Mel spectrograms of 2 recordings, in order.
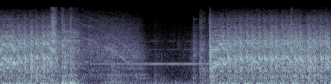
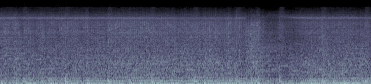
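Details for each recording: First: Dakota after tune-up with new plugs, plug wires, distributor cap and rotor, plug wires connected in wrong firing order: starter cranks with a few ragged catches that never take, then stops; crank no start. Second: Dodge Dakota warming up after a tune-up with new spark plugs, plug wires, distributor cap and rotor, before Seafoam treatment: steady, even low rumble with no stumbles. It idles smoothly with no misfire after the distributor wiring was corrected.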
